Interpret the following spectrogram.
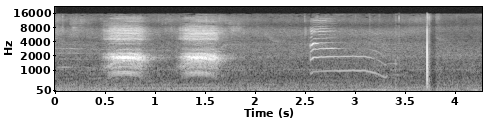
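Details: Abandoned kitten, now with a new family and said to be happy with them, gives two loud harsh cries in quick succession, then a softer drawn-out meow that slides downward, ending with a sharp click.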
